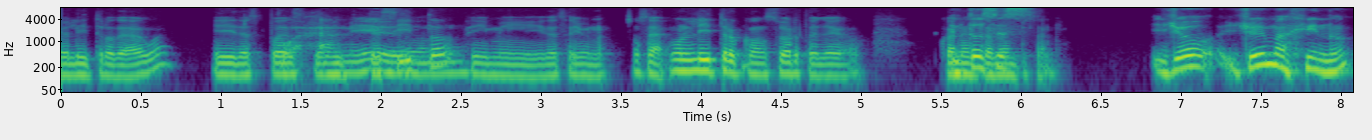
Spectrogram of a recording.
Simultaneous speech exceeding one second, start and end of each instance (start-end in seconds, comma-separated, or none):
1.3-2.6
